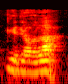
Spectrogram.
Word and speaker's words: gedolah: For the other 3 forms, we're going to shorten that first syllable. We're going to try and keep it as close to 2 syllables as we can. Feminine singular is gedolah. Masculine plural is gedolim. Feminine plural is gedolot. We're trying to shorten the word.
